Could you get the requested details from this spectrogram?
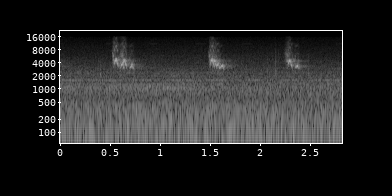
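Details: Wild house sparrows, a mother with two babies in a nest inside a pole, dated 8-3-2017: three short, high, downward chirps spaced under a second apart over a steady low hum.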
